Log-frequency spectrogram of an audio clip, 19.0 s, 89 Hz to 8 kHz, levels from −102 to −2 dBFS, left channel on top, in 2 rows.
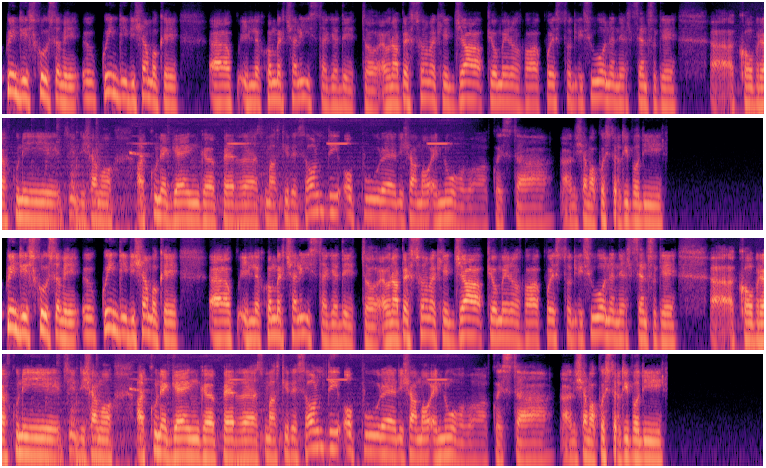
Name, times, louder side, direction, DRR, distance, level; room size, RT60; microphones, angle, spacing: voice 1, 0.0-17.9, right 4 dB, 60° right, 0.7 m, -27 dB
Train / Sliding door, 9.0-15.5, equal, 10° right, 2.9 m, -41 dB
head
